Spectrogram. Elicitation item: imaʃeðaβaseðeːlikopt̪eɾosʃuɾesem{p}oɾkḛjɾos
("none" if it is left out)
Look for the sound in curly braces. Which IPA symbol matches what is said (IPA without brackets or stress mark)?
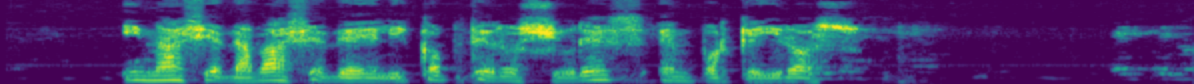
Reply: p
